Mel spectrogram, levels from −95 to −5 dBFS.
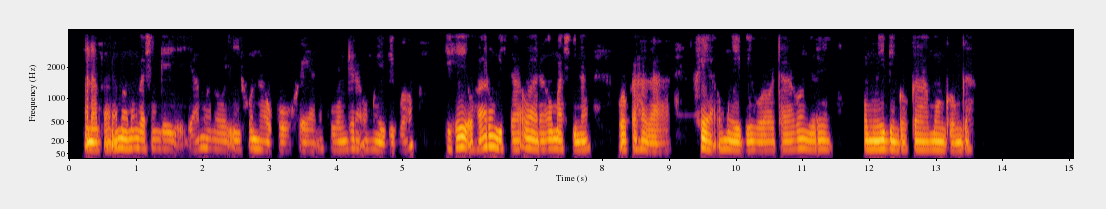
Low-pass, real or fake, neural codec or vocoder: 3.6 kHz; real; none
